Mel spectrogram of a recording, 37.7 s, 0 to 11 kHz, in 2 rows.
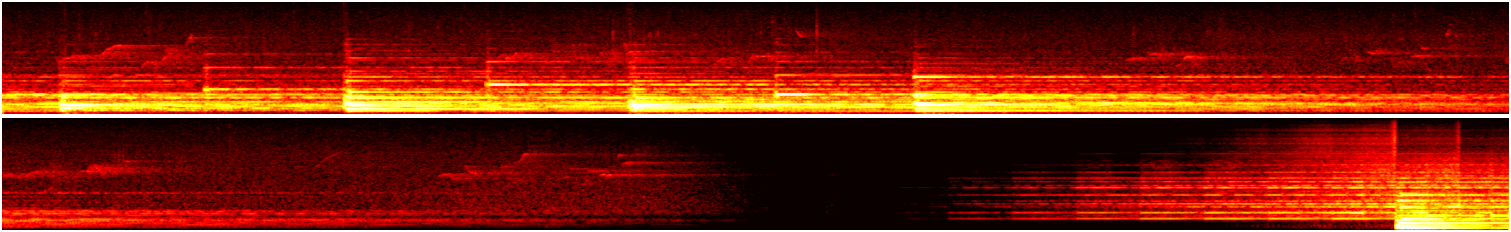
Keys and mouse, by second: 0.3 middle click, 1.4 shift+middle click, 2.0 middle click, 2.1 1, 2.7 shift+middle click, 3.1 middle click, 3.9 shift+middle click, 5.8 click, 6.0 g, 6.8 click, 7.0 g, 7.8 click, 7.9 g, 8.7 click, 8.9 g, 9.8 shift+middle click, 10.9 shift+middle click, 11.7 click, 11.9 g, 13.0 click, 13.1 g, 14.1 click, 14.3 g, 15.2 click, 15.3 g, 16.3 shift+middle click, 17.3 2, 17.5 alt+click, 18.5 middle click, 19.4 a, 19.8 shift+middle click, 20.2 1, 21.1 click, 21.3 g, 22.1 click, 22.2 g, 23.0 click, 23.1 g, 23.9 click, 24.0 g, 24.8 shift+middle click, 25.6-28.6 middle drag, 29.1 click, 29.3 g, 30.3 click, 30.4 g, 31.2 click, 31.3 g, 32.3 click, 32.4 g, 33.2 shift+middle click, 34.1 a, 34.5 a, 34.7 q, 35.3 a, 35.7 shift+middle click, 36.7 shift+middle click.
